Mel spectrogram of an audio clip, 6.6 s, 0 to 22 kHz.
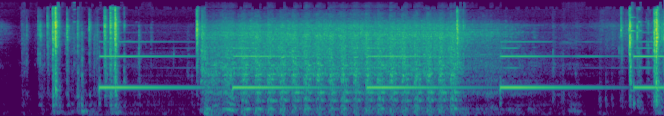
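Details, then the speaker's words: BMW E53 X5 cranking with fuel in the tank: starter turns the engine in quick even pulses for a couple of seconds and never fires, warning chime throughout; no fuel pressure from a failed fuel pump under the seat. "բենզին բակում կա բայց շարժիչը գործի չի ընկնում:"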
